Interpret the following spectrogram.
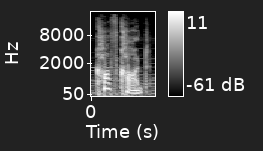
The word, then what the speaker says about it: Kofkod: As for nomenclature, to address my individual person, I believe it would be pronounced Kofkod. Yes, Kofkod of the Ia.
